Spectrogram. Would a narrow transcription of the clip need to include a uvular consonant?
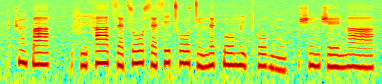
no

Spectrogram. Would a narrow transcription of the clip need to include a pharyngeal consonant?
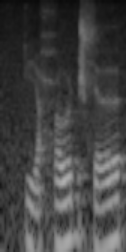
yes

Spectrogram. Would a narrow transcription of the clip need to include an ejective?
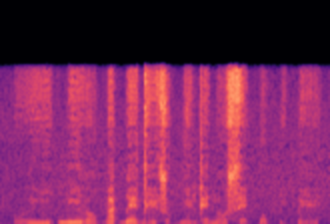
no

